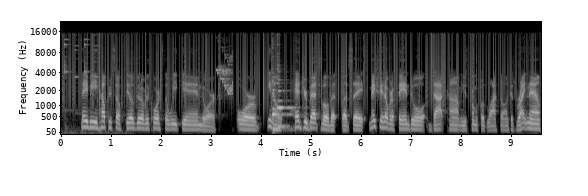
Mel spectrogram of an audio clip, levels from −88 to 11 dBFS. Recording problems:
crackle, like an old record; noticeable; 15 dB below the speech
doorbell; noticeable; at the start; peak 8 dB below the speech
phone ringing; loud; at 3 s; peak level with the speech
alarm; loud; at 4 s; peak 5 dB above the speech

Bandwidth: 15 kHz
